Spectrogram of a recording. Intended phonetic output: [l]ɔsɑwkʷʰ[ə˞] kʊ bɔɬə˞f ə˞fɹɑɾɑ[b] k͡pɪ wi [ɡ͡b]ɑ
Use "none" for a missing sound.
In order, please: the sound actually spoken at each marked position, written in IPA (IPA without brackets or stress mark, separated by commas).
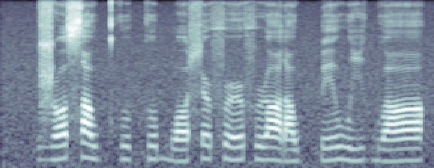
ʐ, ə˞, w, ɡʷ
